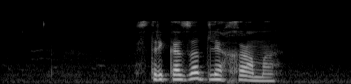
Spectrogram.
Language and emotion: Russian, neutral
